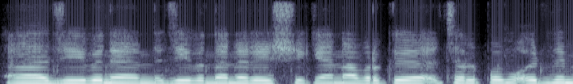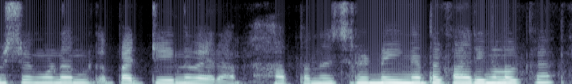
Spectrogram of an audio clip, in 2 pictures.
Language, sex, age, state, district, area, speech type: Malayalam, female, 60+, Kerala, Kozhikode, urban, spontaneous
